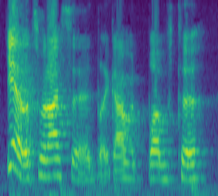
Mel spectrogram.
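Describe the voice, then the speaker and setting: A woman's voice: on the low side, steady tone, fairly quick, creaky, sharp tone. A woman co-hosting a podcast, chatting casually about films and saying "like" often. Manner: informal, conversational, heavy use of "like". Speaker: podcast co-host. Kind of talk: casual film review chat.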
